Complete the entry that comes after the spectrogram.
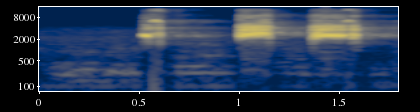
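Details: Black francolin of the Sindhi type, outside its cage, calling loudly in three harsh, buzzy, high bursts, each roughly a fifth of a second long, with a faint low hum behind.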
